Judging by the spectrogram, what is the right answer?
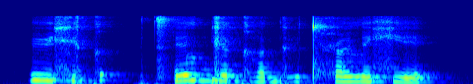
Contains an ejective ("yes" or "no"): yes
